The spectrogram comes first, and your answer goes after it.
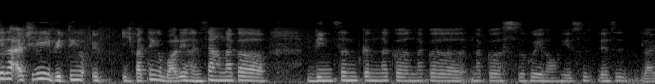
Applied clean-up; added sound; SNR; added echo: none; none; none; none.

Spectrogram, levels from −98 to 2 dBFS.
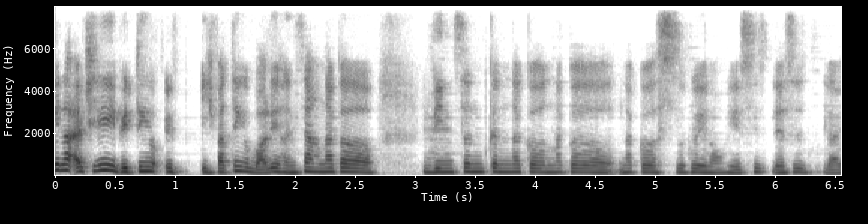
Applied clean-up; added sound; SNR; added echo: neural mask model DeepFilterNet 3.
